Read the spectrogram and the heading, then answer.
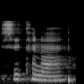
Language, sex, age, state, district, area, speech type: Maithili, female, 30-45, Bihar, Madhepura, rural, read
